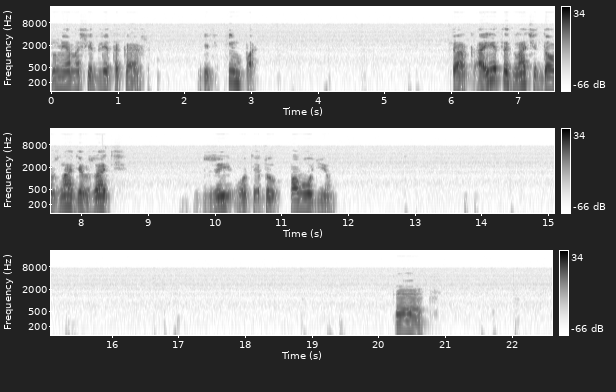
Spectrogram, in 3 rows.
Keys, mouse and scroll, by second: 0.0-1.3 middle drag, 1.7 g, 2.7-3.5 middle drag, 4.3 middle click, 6.2-8.5 middle drag, 9.5 g, 11.5 r, 13.9 r, 15.4 g, 17.2-19.0 middle drag, 19.3 g, 22.2 middle click.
